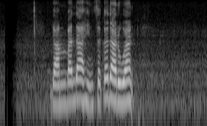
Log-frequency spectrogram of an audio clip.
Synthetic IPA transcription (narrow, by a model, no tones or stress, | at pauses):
ɡamband̪aːɦinsəkəd̪aɾuʋan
